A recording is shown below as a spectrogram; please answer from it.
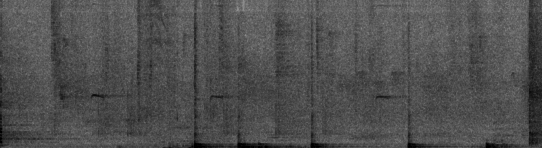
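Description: A tennis ball bounced on a hard court about five or six times, roughly a second apart, each a dull thud with a short ring.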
